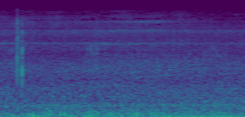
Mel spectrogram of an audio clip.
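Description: Steady low rumble of outdoor background noise with no speech, and a very brief faint high blip just after the start.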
